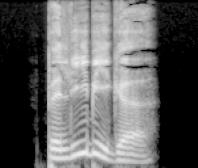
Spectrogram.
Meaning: inflection of beliebig: 1. strong/mixed nominative/accusative feminine singular 2. strong nominative/accusative plural 3. weak nominative all-gender singular
- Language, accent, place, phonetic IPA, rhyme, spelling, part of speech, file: German, Germany, Berlin, [bəˈliːbɪɡə], -iːbɪɡə, beliebige, adjective, De-beliebige.ogg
